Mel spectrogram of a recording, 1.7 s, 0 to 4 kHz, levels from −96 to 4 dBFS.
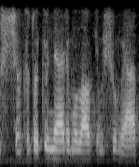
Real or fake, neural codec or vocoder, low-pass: fake; codec, 16 kHz in and 24 kHz out, 2.2 kbps, FireRedTTS-2 codec; 3.6 kHz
